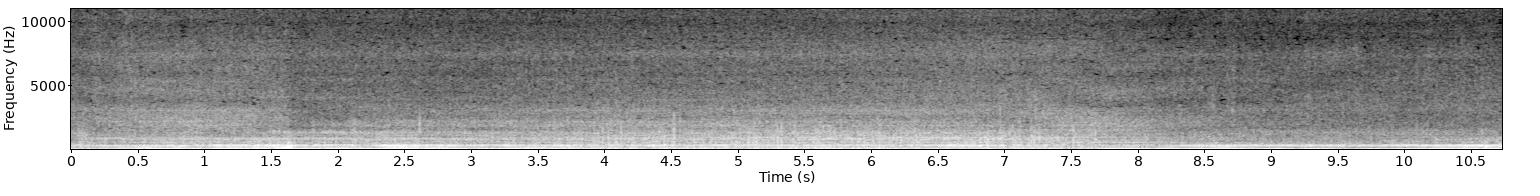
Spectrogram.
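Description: Outboard motor running steadily under way, with the rush of water from the boat's wake. The sound holds an even pitch, without revving up or down.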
